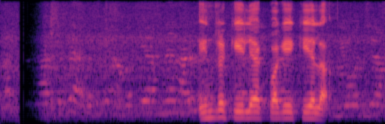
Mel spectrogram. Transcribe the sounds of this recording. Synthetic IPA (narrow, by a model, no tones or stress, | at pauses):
ind̪ɾəkiːlejakʋaɡeːkijəla̰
